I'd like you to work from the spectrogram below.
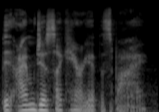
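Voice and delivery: soft dreamy whisper. Retold or imitated. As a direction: whisper it like a secret. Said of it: "I was like".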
